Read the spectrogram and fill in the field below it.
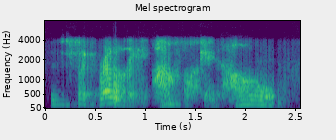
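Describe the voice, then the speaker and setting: Male guest from New Jersey, slightly high voice, slangy and upbeat, tinny echoey call line. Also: a little slow. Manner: enthusiastic, slangy, swears casually. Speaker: rapper guest. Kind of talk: casual interview chat.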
